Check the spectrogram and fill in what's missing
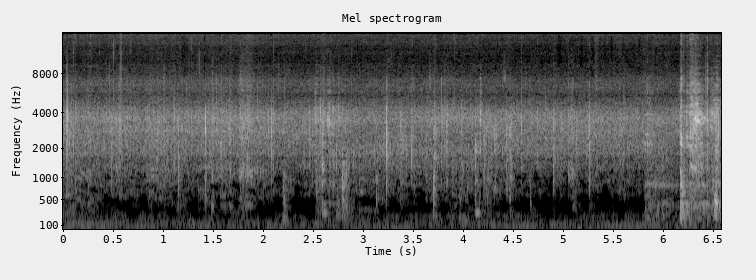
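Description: Chutney and chopped capsicum sautéed in a pan, with a steady close sizzle and frying hiss broken by scraping stir strokes throughout, growing louder near the end.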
